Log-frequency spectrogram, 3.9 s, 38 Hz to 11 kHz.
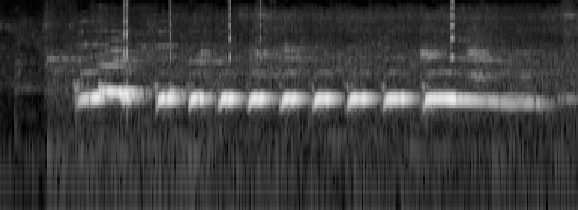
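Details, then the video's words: Perkutut bangkok zebra dove, a contest-bred songbird, sings a clean cooing phrase of roughly nine short, evenly spaced coo notes after a brief rising start, closing with a long falling drawn-out coo; background otherwise silent. "dengarkan suara burung perkutut bangkok 10 menit langsung gacor"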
